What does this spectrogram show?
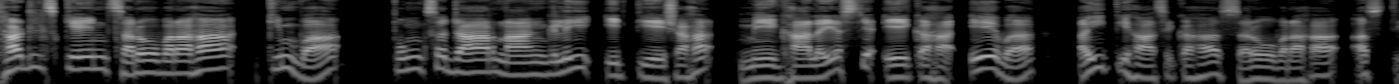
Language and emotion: Sanskrit, neutral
